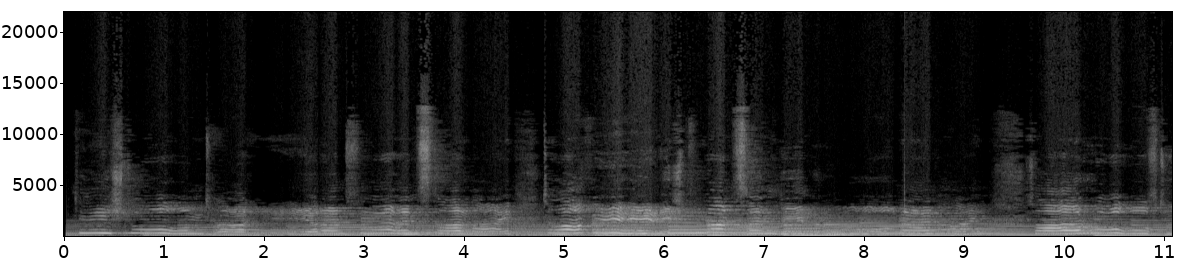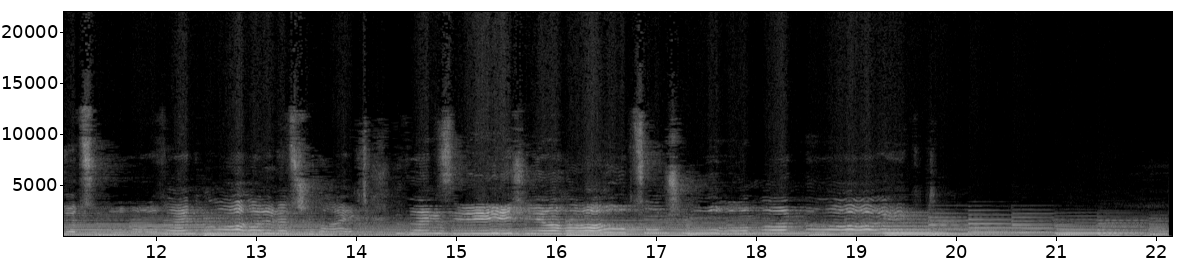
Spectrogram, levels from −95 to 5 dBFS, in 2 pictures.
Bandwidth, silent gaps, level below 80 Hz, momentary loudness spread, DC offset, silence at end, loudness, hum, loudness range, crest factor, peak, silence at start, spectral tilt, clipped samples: over 20 kHz; none; -52 dBFS; 9 LU; under 0.1%; 0.05 s; -32 LUFS; none; 4 LU; 18 dB; -14 dBFS; 0 s; -6 dB/octave; under 0.1%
